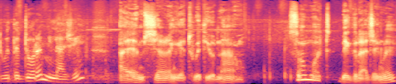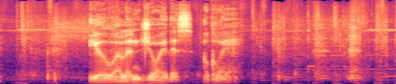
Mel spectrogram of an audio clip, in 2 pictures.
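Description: Footsteps run quickly over grass and earth.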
